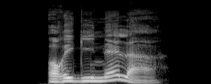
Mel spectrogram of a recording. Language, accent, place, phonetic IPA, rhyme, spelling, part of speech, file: German, Germany, Berlin, [oʁiɡiˈnɛlɐ], -ɛlɐ, origineller, adjective, De-origineller.ogg
- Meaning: 1. comparative degree of originell 2. inflection of originell: strong/mixed nominative masculine singular 3. inflection of originell: strong genitive/dative feminine singular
